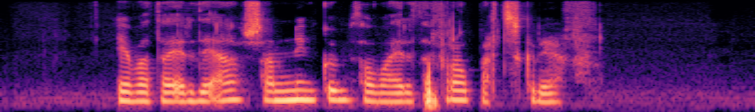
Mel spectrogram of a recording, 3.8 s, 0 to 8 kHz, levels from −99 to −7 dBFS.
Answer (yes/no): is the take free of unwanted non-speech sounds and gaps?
yes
